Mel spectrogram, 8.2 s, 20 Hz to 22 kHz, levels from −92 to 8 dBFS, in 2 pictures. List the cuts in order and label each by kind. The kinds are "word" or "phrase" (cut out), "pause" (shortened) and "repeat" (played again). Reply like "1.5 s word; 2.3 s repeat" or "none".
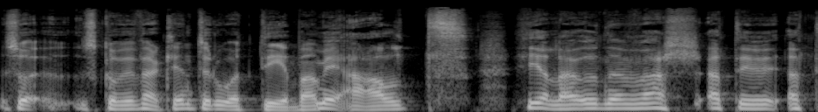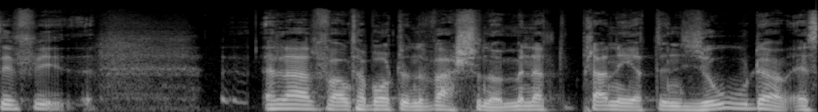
1.6 s word; 5.3 s pause; 5.8 s word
